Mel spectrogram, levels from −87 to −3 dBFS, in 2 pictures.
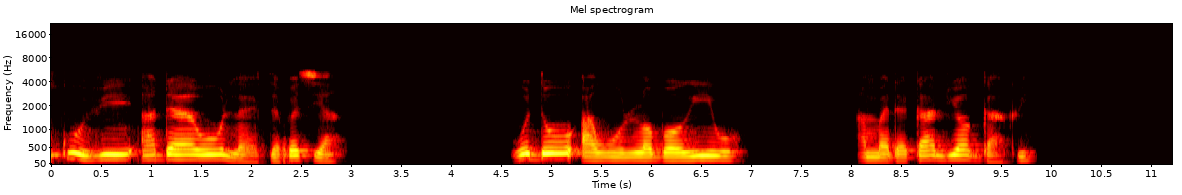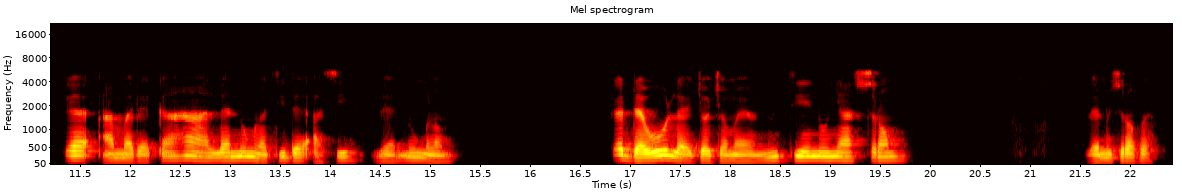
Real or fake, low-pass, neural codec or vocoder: real; 5.4 kHz; none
